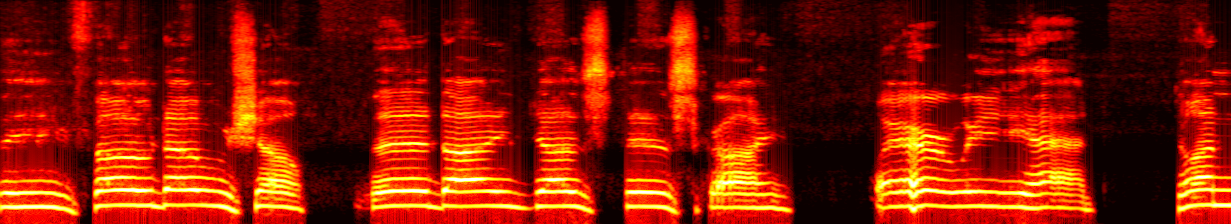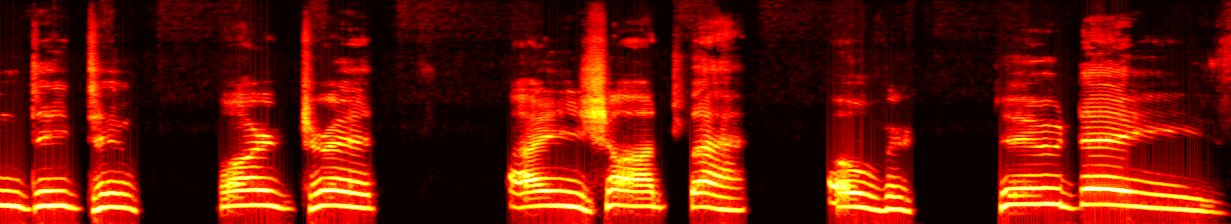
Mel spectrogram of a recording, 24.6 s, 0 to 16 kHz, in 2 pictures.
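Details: Man diagnosed at age 35 with Parkinson's disease he calls the most aggressive of anyone he knows, now 46, with mobility struggles, treated aggressively including a brain neurostimulator implant; Parkinsonian hypokinetic speech.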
